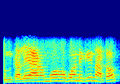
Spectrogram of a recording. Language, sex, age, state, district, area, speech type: Assamese, female, 45-60, Assam, Lakhimpur, rural, conversation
